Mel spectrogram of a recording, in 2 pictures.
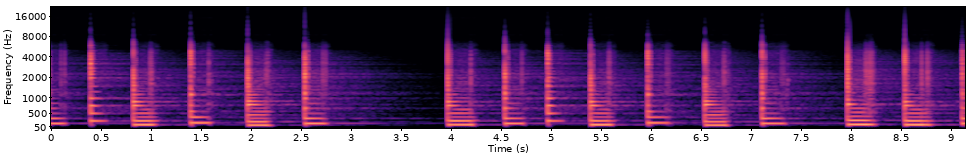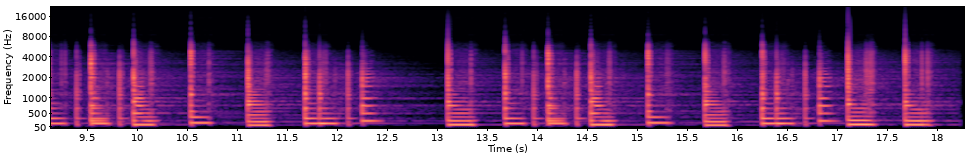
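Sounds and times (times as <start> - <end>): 
muted guitar loop in E minor at 105 BPM: 0.0 - 3.2, 4.0 - 18.2.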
